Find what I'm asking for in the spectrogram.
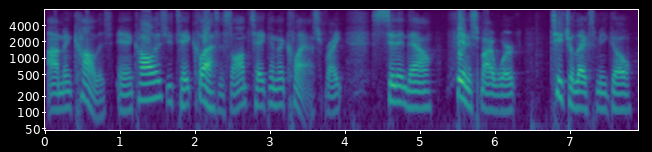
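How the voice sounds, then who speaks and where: A young adult American storyteller talks over gameplay, casual and full of slang, speaking right to his audience. He has a clear, resonant, mid-range voice.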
